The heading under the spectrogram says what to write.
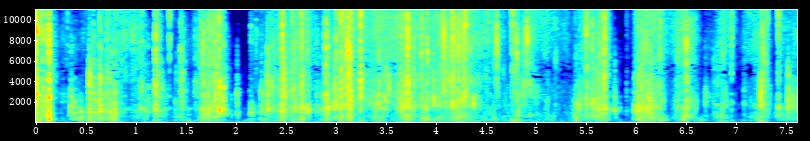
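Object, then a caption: Glossy magazine paper. Fingertips and long nails smooth and turn the crumpled, crinkled pages of an open glossy paper magazine. The result is a steady run of bright, dry crinkling and crackling bursts with short rustling swells, no low end, and almost no ring after each touch.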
